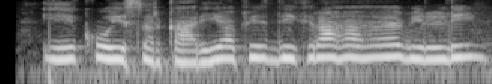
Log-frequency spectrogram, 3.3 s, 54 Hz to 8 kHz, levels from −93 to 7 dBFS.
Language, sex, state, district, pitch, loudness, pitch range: Hindi, female, Chhattisgarh, Raipur, 245 Hz, -13 LUFS, 235-260 Hz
